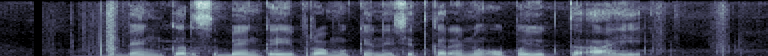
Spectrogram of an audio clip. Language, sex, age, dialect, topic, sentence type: Marathi, male, 18-24, Standard Marathi, banking, statement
